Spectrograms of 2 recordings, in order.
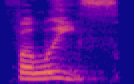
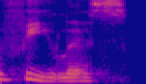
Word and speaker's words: Felise: Pronounced fel feliss. Felise. I've been calling you feless.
